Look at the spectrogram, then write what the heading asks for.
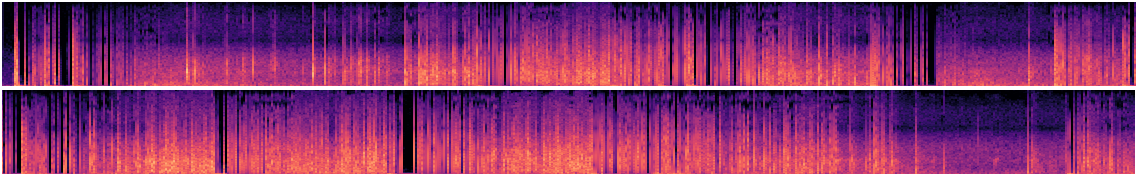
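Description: Fireworks going off at ground level: a sudden loud bang, then a dense barrage of many quick bangs and crackling sparks with no pause.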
